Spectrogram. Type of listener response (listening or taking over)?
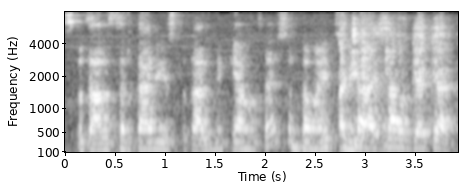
taking over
